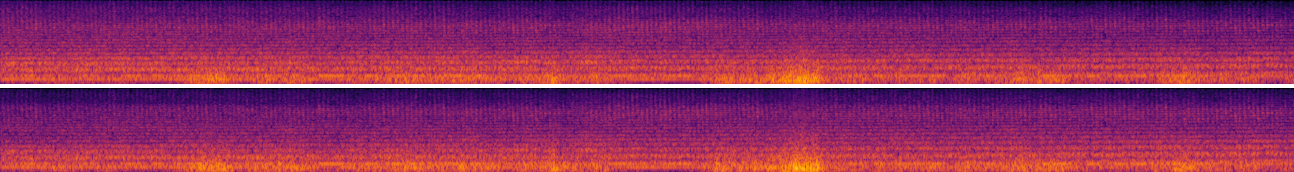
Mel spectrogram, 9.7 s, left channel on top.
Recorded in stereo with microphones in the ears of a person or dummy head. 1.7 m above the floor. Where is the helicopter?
40° left (ahead or behind); by 9.7 s 10° left (ahead or behind).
